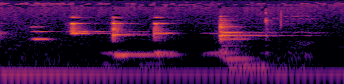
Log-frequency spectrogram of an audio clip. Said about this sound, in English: Really? How many times do we have to ask the class to turn their phones off? That wasn't my phone. It wasn't mine.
